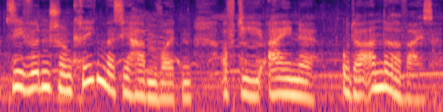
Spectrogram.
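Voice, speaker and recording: Over music, a woman plays a chatty, watchful neighbour who gives witness testimony in a radio crime drama. Her voice sits low and is expressive; she tells her account in a deliberate, emphatic, earnest way.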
